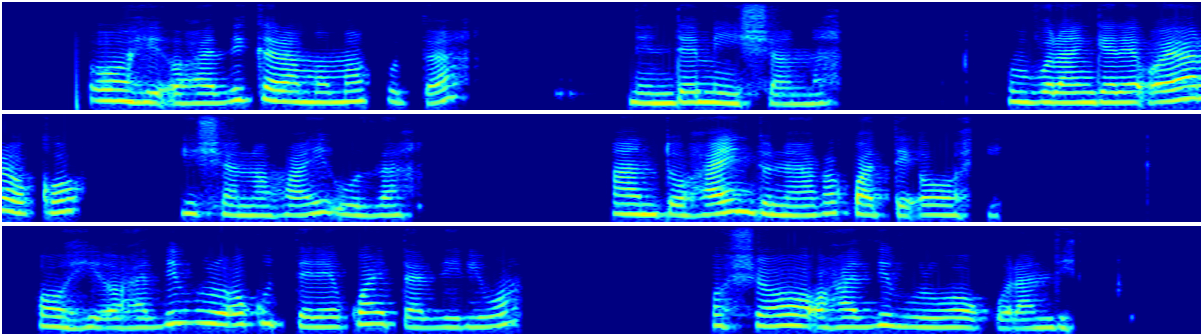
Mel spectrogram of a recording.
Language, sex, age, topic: Oshiwambo, female, 18-24, agriculture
